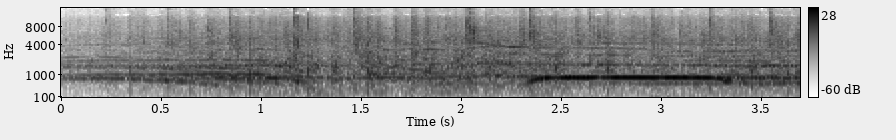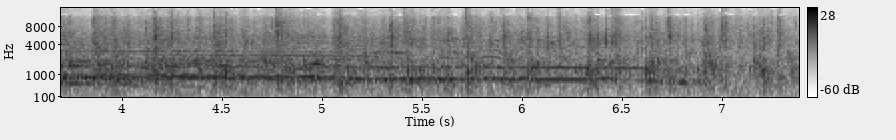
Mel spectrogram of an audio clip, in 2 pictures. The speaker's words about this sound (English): Let's just keep naming things so they have to keep clapping.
